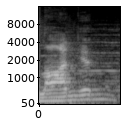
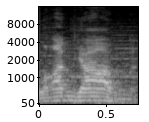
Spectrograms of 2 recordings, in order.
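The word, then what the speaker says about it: Lan Yan: Lion. Why does everyone say that? They say it like one word. Lion. It's Does no one know how to use spacing? Langan.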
